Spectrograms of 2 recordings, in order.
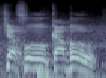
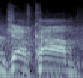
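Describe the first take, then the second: First: The name is said with Japanese-style added vowels. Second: The name is said with plain English sounds. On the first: "you can say Jeffu Kabu" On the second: "there's no direct translation for Jeff Cobb"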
